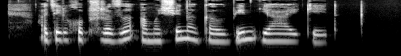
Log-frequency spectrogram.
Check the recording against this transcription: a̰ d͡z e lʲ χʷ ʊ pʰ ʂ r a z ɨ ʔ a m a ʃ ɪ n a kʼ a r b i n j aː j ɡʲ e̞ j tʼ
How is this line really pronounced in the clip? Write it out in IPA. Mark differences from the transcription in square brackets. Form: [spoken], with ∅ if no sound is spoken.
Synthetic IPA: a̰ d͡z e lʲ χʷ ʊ pʰ ʂ r a z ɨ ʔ a m a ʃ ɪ n a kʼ a [l] b i n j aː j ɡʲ e̞ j tʼ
